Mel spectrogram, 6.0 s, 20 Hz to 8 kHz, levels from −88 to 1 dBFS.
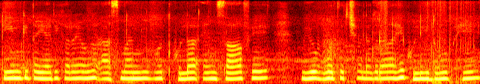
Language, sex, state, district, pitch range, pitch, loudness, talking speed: Hindi, female, Haryana, Charkhi Dadri, 220-230 Hz, 225 Hz, -13 LUFS, 220 wpm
